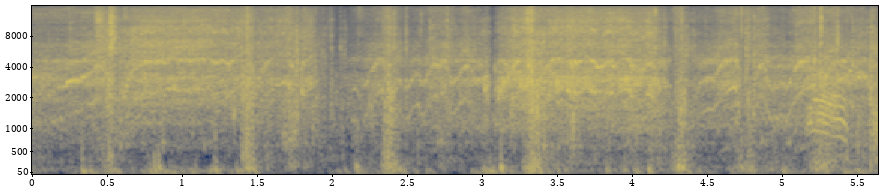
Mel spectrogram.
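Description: Electric RC monster truck driving hard on pavement: a high motor-and-gear whine that rises and falls with the throttle, over tyre noise, with scattered knocks as the truck bounces.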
